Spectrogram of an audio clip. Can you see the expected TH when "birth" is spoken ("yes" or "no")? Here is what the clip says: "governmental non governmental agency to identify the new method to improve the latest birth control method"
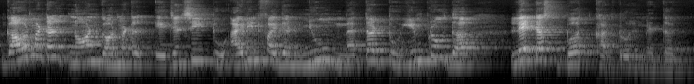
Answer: no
